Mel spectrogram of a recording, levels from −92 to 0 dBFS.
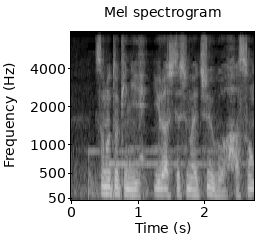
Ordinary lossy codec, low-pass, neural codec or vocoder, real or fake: none; 7.2 kHz; none; real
